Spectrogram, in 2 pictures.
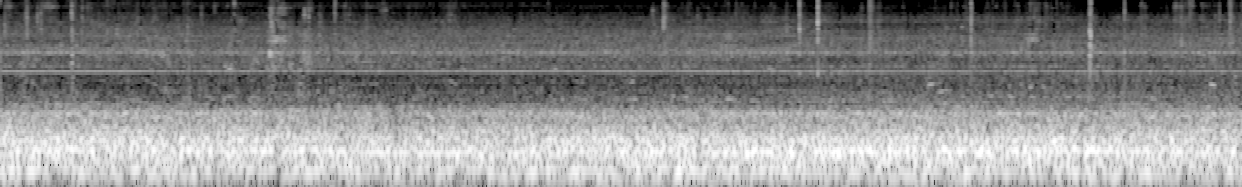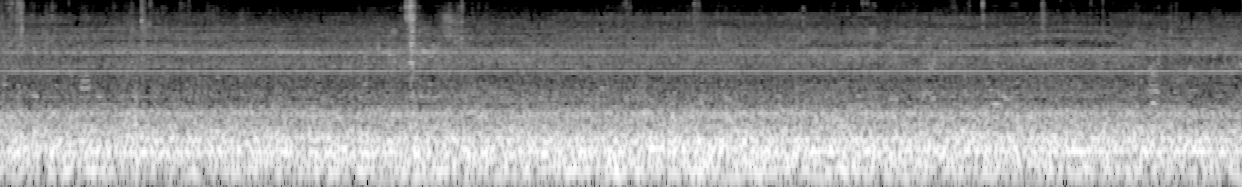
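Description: Passenger jet cabin noise at low altitude on approach: a steady, loud low rumble of engines and airflow with a thin, steady high whine over it.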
